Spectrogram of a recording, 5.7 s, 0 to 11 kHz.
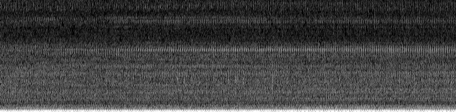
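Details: Cold start idle of a 2023 VW DLB engine, rebuilt at 23k km, after an oil and filter change, with the air conditioning switched off. Smooth, even low idle with a steady beat of about three and a half pulses a second and no knocks or ticks; healthy.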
